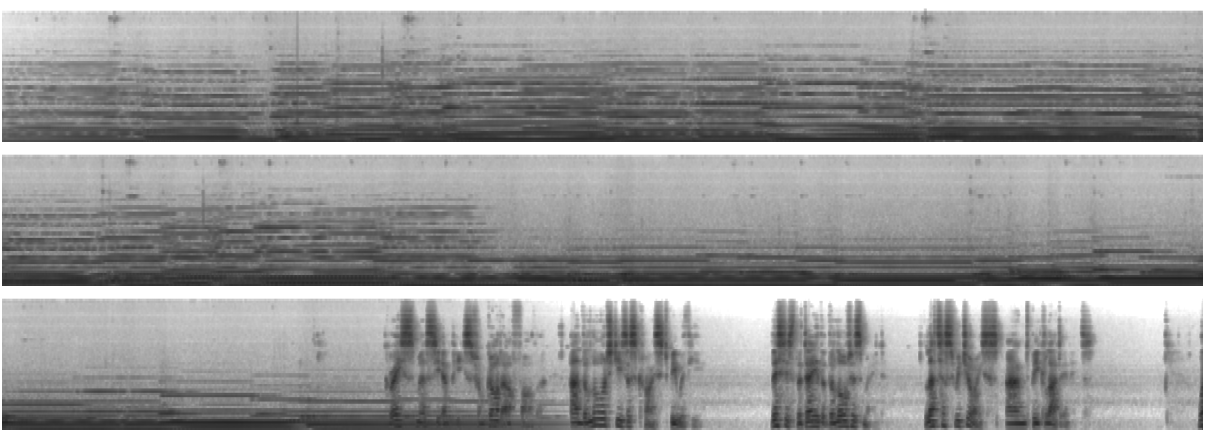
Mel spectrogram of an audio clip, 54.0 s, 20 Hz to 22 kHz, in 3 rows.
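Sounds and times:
organ playing slow chords: 0.0 - 44.8.

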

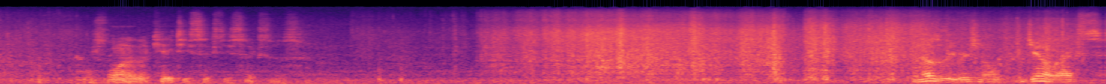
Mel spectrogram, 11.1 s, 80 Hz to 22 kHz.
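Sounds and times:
packing wrap rustling: 4.7 - 11.0.

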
